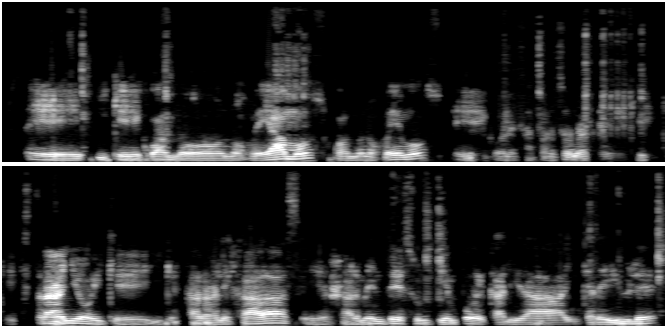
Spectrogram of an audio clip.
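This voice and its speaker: Loudness swings widely as the speaker goes at a fairly slow pace. Intonation stays fairly even, in a dry, close sound with no echo. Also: man, very deep, low pitch for a man. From Argentina, Santiago del Estero. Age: 20s. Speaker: professional rugby player. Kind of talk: interview. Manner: hesitant, many fillers.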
